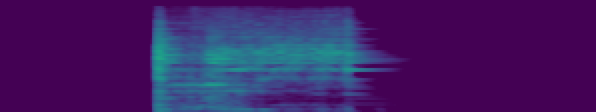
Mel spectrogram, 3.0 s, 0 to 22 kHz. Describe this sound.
Sliding Metal 11
blacksmith, clang, iron, metal, metallic, rod, shield, shiny, slide, steel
